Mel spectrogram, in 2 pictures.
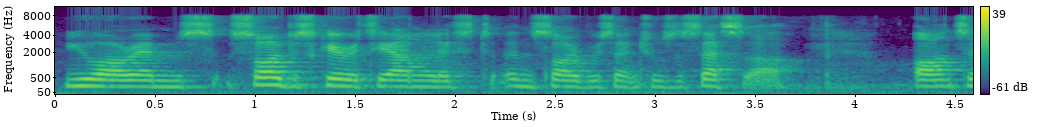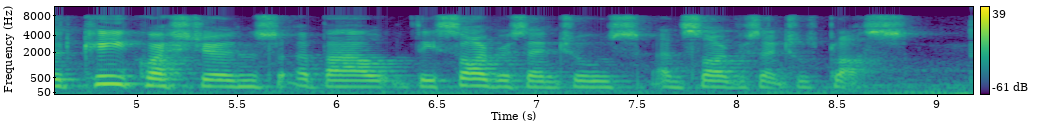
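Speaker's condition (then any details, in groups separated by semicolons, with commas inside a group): No condition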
